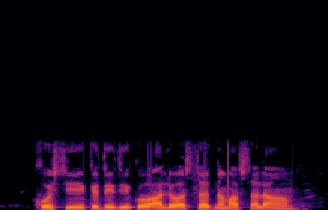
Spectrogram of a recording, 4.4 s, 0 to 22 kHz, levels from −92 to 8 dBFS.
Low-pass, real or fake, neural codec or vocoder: 7.2 kHz; real; none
